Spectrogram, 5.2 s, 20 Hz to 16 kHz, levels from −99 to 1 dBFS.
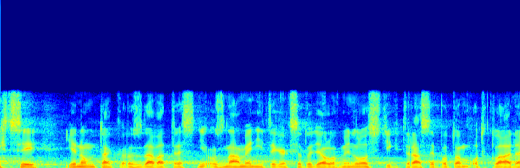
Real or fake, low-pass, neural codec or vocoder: real; 7.2 kHz; none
